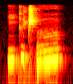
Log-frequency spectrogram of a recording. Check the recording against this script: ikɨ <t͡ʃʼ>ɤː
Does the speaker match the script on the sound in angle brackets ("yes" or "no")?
yes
